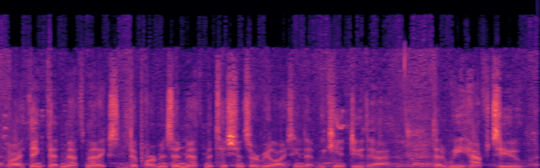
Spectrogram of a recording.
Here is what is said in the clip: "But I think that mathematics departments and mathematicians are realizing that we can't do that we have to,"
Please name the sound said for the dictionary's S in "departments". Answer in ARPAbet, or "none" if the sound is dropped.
S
